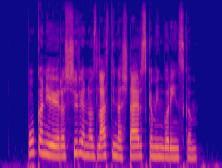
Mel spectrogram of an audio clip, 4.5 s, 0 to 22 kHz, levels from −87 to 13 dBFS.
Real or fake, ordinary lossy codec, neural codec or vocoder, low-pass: fake; none; vocoder, 44.1 kHz, 128 mel bands, Pupu-Vocoder; none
